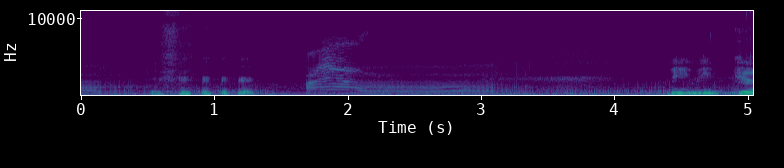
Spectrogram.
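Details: Female tabby cat gazing at its owner and meowing; a few short soft sounds early, then one drawn-out wavering meow that falls in pitch, followed by brief louder calls at the end.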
